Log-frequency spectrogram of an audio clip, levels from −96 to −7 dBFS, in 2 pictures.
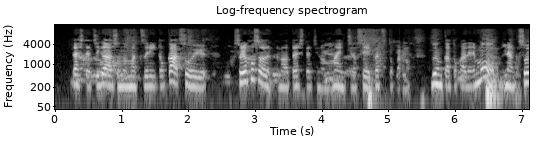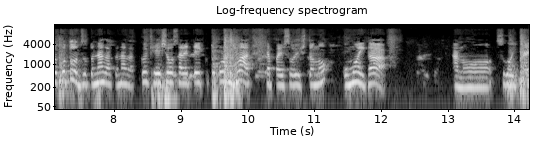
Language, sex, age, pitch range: Japanese, female, 20-39, 210-275 Hz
